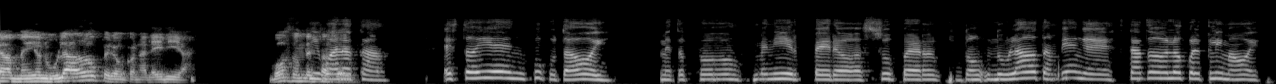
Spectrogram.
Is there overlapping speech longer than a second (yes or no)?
no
